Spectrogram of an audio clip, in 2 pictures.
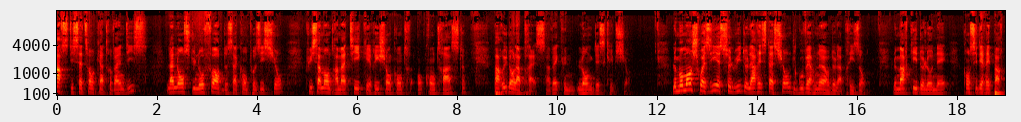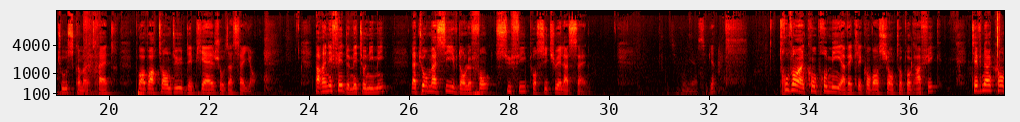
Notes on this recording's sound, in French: l’invité à l’ENS de Lyon pour cette conférence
